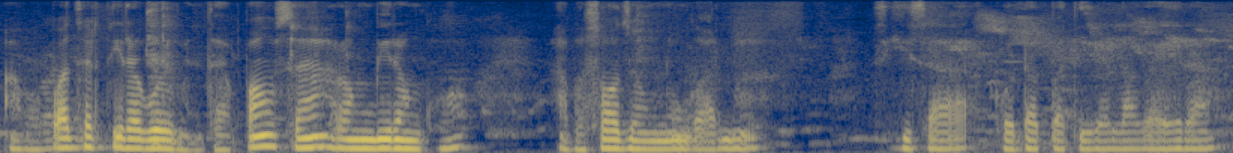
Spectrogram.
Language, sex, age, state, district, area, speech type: Nepali, female, 45-60, West Bengal, Alipurduar, urban, spontaneous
